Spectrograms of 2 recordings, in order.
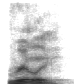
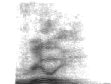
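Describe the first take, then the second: First: REALLY said firmly as an answer; assured REALLY, settling the doubt; firm confirmation. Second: Small, tentative REALLY as a question; unsure REALLY, seeking the truth; doubting question. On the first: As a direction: affirm REALLY, pitched a little up. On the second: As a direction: ask REALLY searchingly, held back. Boy asks, searching for lie. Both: A narrator's reading.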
